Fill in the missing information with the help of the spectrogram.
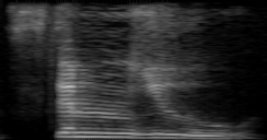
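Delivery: "Stimu" said as stim-you; Y after M. Shown as a demonstration. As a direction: draw out Stimu with a clear y glide. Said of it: "little Y sound in there after the M".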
